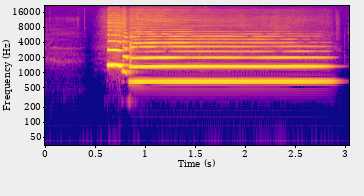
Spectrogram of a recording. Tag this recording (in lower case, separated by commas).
music, musical instrument, wind instrument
